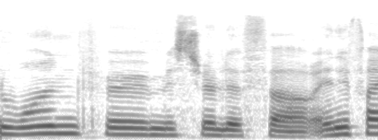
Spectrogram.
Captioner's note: speaking French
